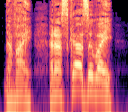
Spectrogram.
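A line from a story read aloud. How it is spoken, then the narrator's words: Yelling. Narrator (Russian): вопит Биджи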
